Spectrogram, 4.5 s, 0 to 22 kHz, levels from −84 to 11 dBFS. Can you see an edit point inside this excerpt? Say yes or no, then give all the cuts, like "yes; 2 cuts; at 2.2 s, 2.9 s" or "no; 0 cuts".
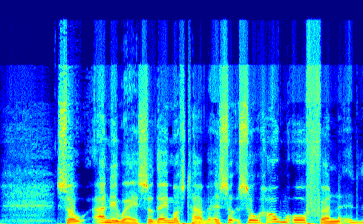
no; 0 cuts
